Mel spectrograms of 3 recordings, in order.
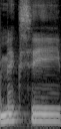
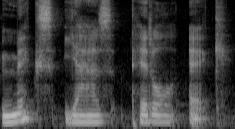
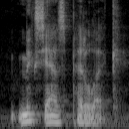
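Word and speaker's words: Mxyzptlk: Now, do you guys know how to pronounce his name? People call him Mr. Mixie. People call him all kinds of things. Yes, this is my cover and my interiors. His name is pronounced Mixyazpidalik. Mixyazpidalik.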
